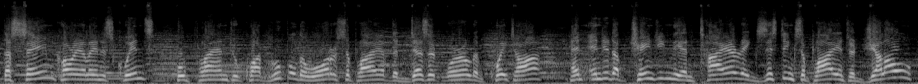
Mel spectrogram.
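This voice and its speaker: A man's voice: high-pitched, animated, normal speed, few pauses, over music, low-quality recording. A man playing an indignant, authoritative starship captain in a science fiction audio drama, with emphatic, exasperated delivery.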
